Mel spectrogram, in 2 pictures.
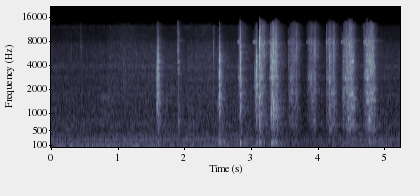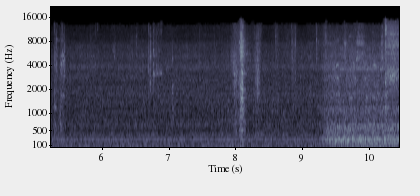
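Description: A quick run of sharp metallic clicks and clanks, about ten in three seconds, as a steel bracket is worked into place with a wrench and locking pliers, over a steady low hum. Near the end a louder steady noise comes in.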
